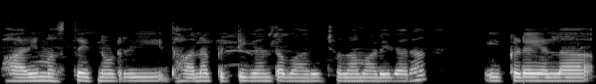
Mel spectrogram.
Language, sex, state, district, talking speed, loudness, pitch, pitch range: Kannada, female, Karnataka, Belgaum, 50 wpm, -16 LUFS, 170 Hz, 165-170 Hz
